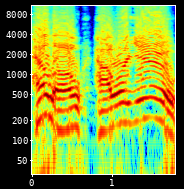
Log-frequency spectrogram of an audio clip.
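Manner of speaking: creepy, terrifying, polite man's voice. Retelling the opening dialogue of Fantasy, imitating a man's voice. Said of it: "this man's voice is just like".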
